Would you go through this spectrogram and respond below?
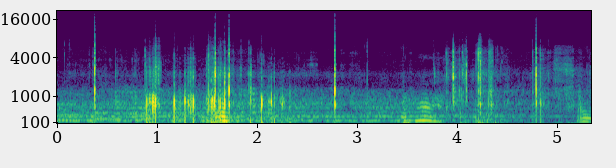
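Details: Swarm of giant honey bees buzzing around a high nest during harvesting, a continuous droning hum underneath scattered sharp taps and cracks, with male voices speaking now and then.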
